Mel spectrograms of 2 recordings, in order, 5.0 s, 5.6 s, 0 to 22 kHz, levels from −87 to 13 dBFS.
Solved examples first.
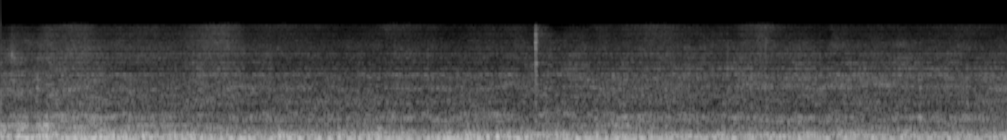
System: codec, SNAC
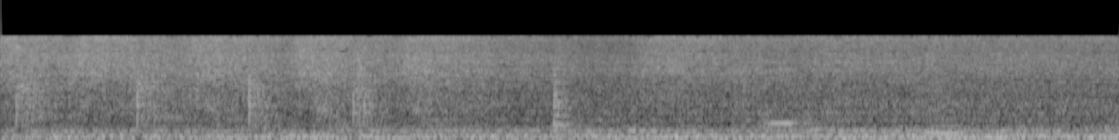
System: none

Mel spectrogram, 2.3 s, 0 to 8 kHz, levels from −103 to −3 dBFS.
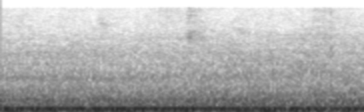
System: none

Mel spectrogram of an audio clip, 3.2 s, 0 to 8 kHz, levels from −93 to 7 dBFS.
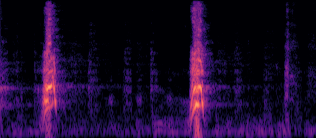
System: none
